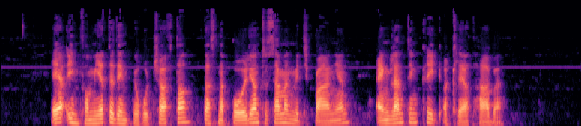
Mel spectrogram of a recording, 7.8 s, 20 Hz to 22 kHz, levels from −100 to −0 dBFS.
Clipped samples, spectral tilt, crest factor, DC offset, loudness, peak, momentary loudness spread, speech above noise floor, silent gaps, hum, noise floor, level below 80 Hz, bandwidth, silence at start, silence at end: under 0.1%; -7.5 dB/octave; 18 dB; under 0.1%; -19 LUFS; -2 dBFS; 9 LU; 50 dB; none; none; -69 dBFS; -62 dBFS; 15.5 kHz; 0.7 s; 1.05 s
